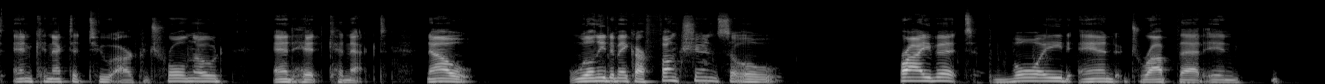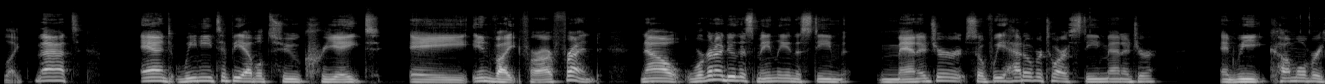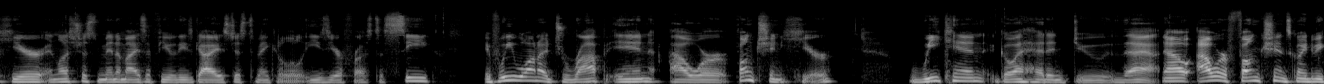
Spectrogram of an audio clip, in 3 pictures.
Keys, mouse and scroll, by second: 0.9 click, 1.2 ctrl+a, 1.7 ctrl+c, 2.3 click, 3.8-4.1 scroll down 4, 5.1 click, 5.4-5.8 scroll, 5.8 Return, 5.9 Return, 6.2-12.7 typing, 7.9 middle click, 9.3 Tab, 19.1 ctrl+s, 24.0 click, 26.2 click, 27.1 click, 27.8-29.0 scroll, 30.8 click, 30.8-32.1 scroll, 32.1 Return, 32.9 Tab, 36.4 click, 37.5-37.9 scroll, 38.1 click, 39.3-39.7 typing.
